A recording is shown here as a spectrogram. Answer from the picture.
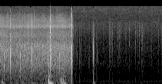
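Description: Audience applause, a dense patter of clapping, with a loud thump in the middle; the sound cuts off abruptly about a second in, leaving near silence.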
